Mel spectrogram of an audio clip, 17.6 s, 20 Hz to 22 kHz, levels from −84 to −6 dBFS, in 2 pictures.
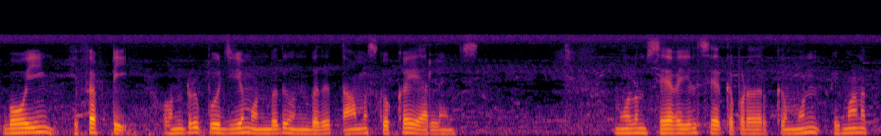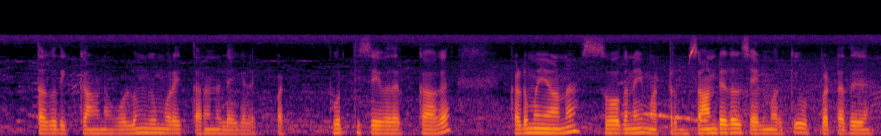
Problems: background sounds at intervals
